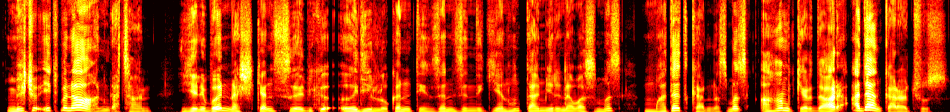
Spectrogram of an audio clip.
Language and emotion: Kashmiri, happy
